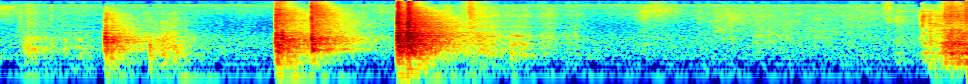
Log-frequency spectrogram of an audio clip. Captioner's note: board clacking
